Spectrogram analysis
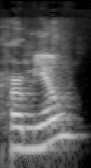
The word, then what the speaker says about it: Hermione: chon is saying with her how do you pronounce her hermione hermione hermione hermione with hermione still um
